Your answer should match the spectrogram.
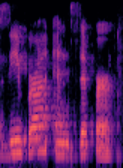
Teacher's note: this sound is a voiced fricative sound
